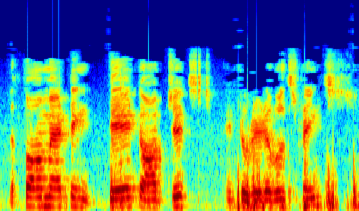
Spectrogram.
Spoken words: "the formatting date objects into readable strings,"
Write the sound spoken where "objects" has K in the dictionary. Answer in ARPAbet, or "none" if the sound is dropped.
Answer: K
